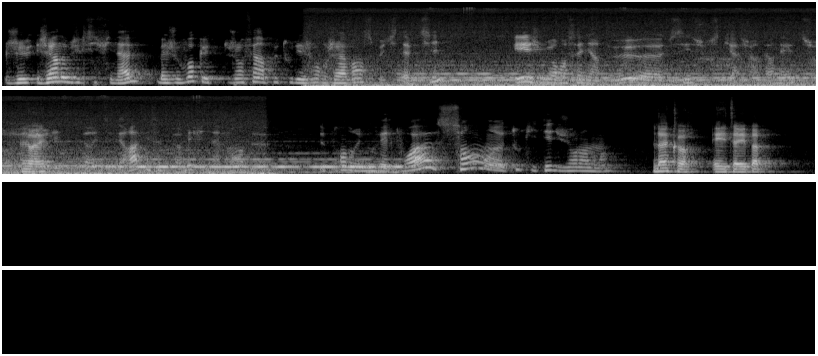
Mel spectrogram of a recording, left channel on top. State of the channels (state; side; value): silent; right; digital silence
